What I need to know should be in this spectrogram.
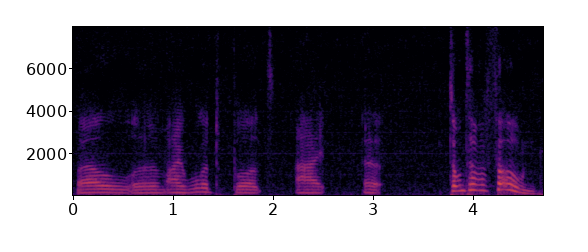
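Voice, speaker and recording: Prissy lady cartoon pony, played by a man, flustered and ladylike, swooping highish voice, noisy home recording. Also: expressive, takes it slowly.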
